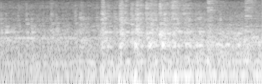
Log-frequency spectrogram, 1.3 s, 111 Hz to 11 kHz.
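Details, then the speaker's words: 3-cylinder engine at idle with abnormal vibration and an uneven, stumbling exhaust beat with random dropped pulses; cylinders randomly misfiring, fuel leaving unburnt, judged from the exhaust. "இப்போது 4 சிலிண்டரில் 3 cylinder, ஒரு சிலிண்டரோ இல்லை 2 சிலிண்டரோ ரேண்டமாக miss ஆனால் எப்படி இருக்கும்? அந்த மாதிரியான ஒரு சிம்டம்ஸ் இந்த நம்ம எக்ஸாஸ்ட் வழியாக நல்லா தெரியுது."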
